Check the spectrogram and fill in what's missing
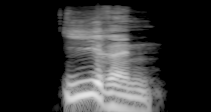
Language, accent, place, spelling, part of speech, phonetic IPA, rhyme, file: German, Germany, Berlin, Irin, noun, [ˈiːʁɪn], -iːʁɪn, De-Irin.ogg
- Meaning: Irishwoman (woman from Ireland)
